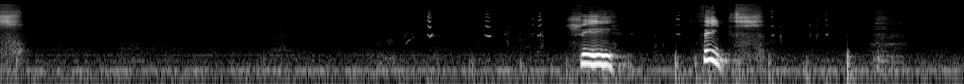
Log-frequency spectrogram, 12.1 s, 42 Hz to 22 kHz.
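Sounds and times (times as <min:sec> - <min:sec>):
low room hum: 0:00.0 - 0:12.0
marker squeaking on whiteboard: 0:04.7 - 0:10.8.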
